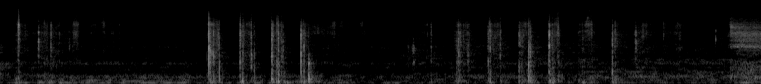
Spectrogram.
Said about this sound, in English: I will go ahead and pull an oracle card as well.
